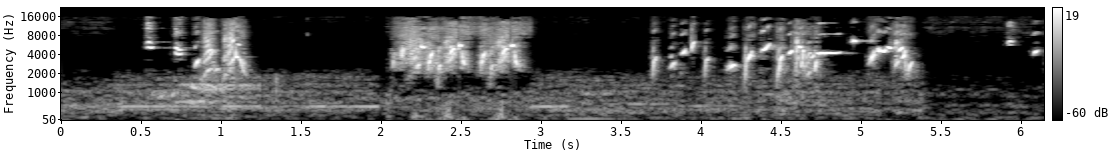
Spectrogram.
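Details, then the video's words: European goldfinch song: clusters of fast, high, jingling twitters and a rattling burst, followed by a long chattering phrase, clear against a quiet background. "تغريد رهيب للحسون"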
